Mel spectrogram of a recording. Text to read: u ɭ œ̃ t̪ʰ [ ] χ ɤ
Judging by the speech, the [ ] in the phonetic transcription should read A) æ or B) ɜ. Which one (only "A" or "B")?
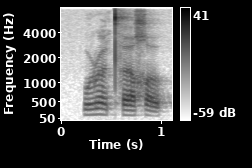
B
